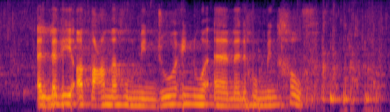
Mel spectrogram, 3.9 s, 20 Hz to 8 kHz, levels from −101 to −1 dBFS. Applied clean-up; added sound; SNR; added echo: none; Toilet flush; 16 dB; none.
